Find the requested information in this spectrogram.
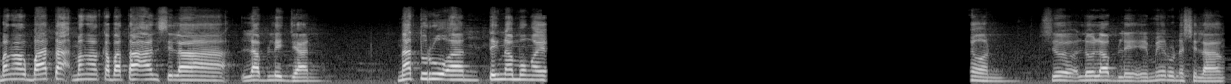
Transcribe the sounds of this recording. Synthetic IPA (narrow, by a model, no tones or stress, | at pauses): mɐŋabaːt̪aʔmɐŋakɐbɐt̪aːʔansɪlalablɪd͡ʒanː | at̪ʊɾuːʔant̪ɪŋnamoŋɐj | onsololablɪʔɛmɛɾonɐsɪla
